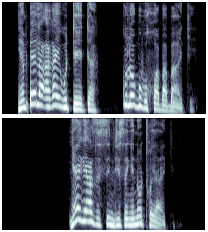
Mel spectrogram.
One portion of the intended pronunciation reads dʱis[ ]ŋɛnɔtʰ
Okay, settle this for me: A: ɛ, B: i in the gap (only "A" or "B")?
A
